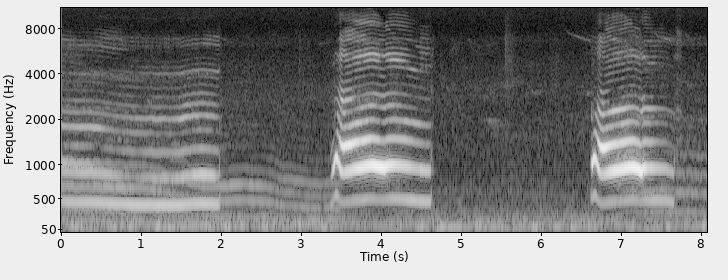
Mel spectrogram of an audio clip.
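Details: Separated by a partition, the cats Temon and Lelo trade threats as if about to fight. A long, steady, low yowl gives way to two shorter, louder wails, each starting with a sharp upward jump and holding level.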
